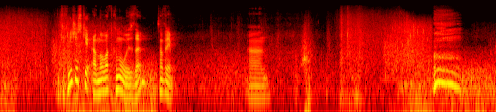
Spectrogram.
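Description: Water splashes and swishes around a swimmer.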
